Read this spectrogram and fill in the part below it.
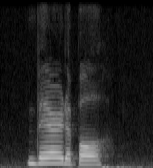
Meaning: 1. True; genuine 2. As an intensifier: absolute, indisputable
- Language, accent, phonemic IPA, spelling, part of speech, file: English, US, /ˈvɛ.ɹɪ.tə.bl/, veritable, adjective, En-us-veritable.ogg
